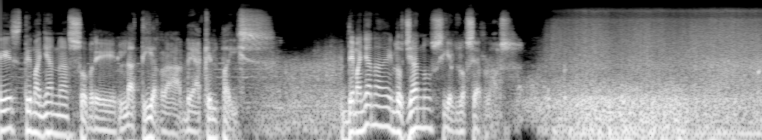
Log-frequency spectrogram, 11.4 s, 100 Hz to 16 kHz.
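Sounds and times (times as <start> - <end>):
speech: 0.0 - 4.1, 5.1 - 8.8
gusting wind by the shore: 0.0 - 11.4
sea surf washing against the shore: 8.0 - 11.4.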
